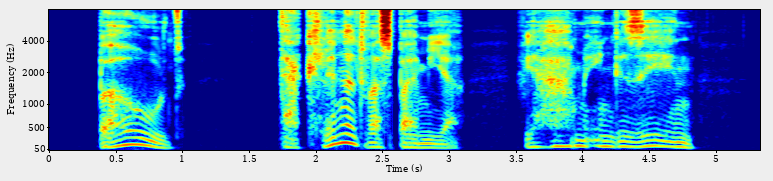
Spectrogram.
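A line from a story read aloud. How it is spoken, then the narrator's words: Whisper. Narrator (German): flüsterte Hermine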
